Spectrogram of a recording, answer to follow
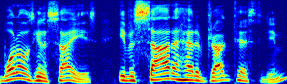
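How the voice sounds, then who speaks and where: In a normal speaking voice, a man talks at a fairly quick pace with lively intonation. The sound is dry and close with no echo, a very clean recording over a silent background. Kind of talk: casual mates' banter, laughing at himself. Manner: wry, quick, easygoing, self-deprecating.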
